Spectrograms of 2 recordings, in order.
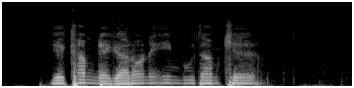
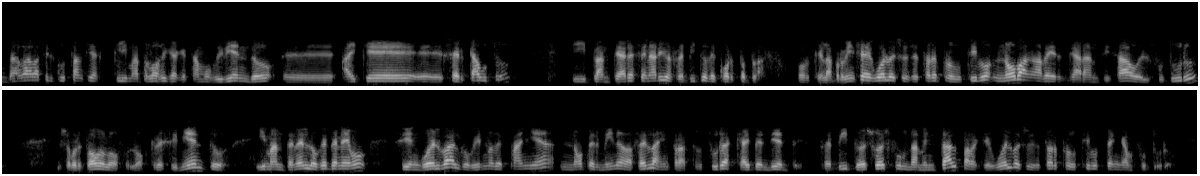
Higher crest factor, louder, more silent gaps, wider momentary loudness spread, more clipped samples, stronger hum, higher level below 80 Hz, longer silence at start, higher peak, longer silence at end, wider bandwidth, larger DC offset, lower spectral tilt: about the same, 22 dB vs 20 dB; first, -23 LUFS vs -30 LUFS; second, none vs 1.04-1.12 s, 5.59-5.66 s, 7.87-7.95 s, 12.08-12.13 s, 20.03-20.13 s; about the same, 10 LU vs 12 LU; neither; neither; first, -32 dBFS vs -86 dBFS; first, 0.5 s vs 0.1 s; first, -2 dBFS vs -10 dBFS; first, 0.9 s vs 0.25 s; first, 8 kHz vs 3.8 kHz; neither; first, -8 dB/octave vs -0.5 dB/octave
